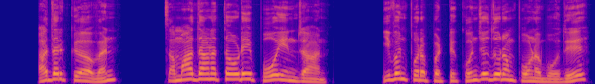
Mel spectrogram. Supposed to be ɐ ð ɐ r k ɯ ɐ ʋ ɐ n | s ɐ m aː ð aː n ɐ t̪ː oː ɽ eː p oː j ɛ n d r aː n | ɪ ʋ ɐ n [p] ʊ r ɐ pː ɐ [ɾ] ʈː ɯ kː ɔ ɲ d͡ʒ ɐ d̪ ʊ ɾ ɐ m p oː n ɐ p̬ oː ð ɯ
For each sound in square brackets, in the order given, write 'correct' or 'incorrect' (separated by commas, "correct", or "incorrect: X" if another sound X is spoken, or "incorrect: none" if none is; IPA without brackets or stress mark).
correct, incorrect: none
